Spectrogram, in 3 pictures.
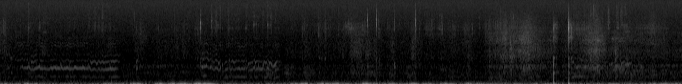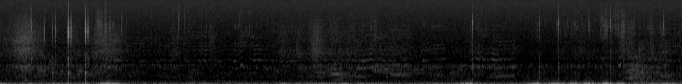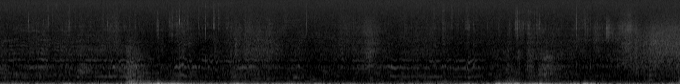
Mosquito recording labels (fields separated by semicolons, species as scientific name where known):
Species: Anopheles arabiensis; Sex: female; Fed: unfed; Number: one; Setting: cup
